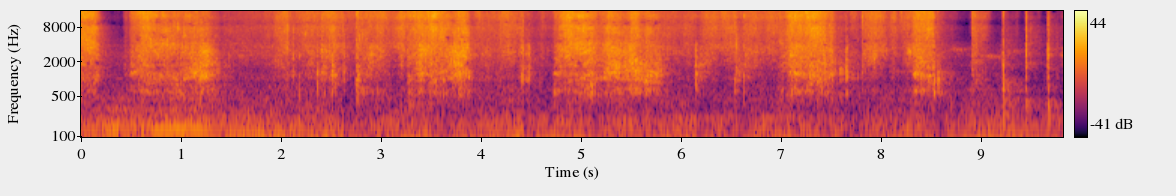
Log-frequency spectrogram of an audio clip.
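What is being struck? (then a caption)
Loose dirt powder rubbed by hand. Bare fingertips and a palm rub, press and scratch through a large bowl of loose, dry, crumbled red dirt powder. A steady, gritty rustling and scraping runs throughout, swelling into brighter, hissy bursts of friction with each pass and fading slightly between strokes.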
